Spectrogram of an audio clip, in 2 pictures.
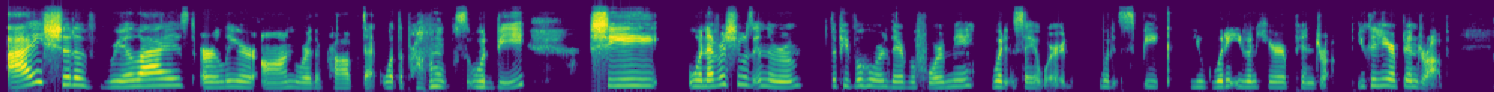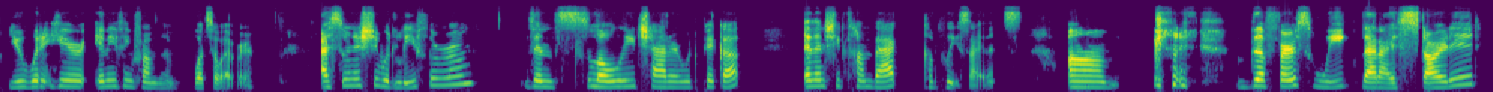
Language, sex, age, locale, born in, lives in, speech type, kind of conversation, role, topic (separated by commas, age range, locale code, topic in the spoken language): English, female, 25-29, en-US, United States, United States, conversation, unstructured, none, Have you ever been stuck in a toxic work environment?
